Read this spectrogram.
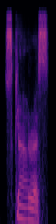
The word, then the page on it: sclerous: Indian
